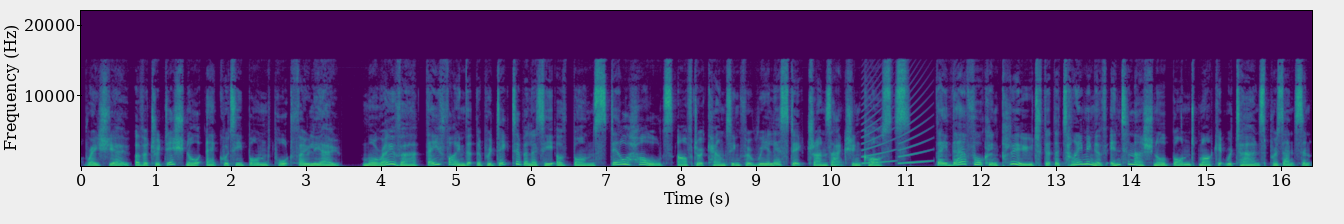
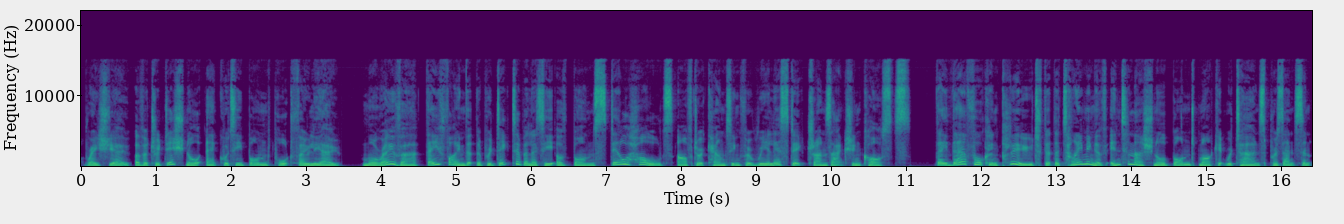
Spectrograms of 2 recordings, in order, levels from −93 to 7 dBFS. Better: second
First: siren; noticeable; at 10 s; peak 9 dB below the speech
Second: none

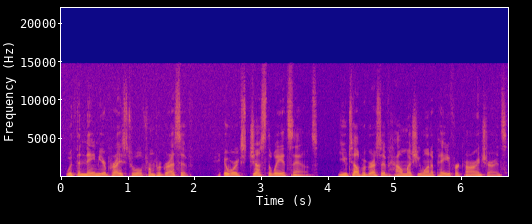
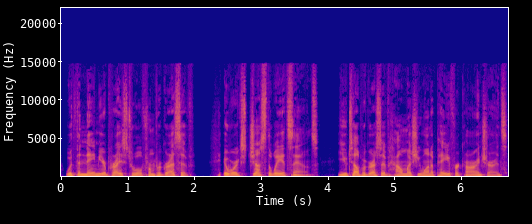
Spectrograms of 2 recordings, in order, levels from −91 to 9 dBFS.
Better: second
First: hiss; faint; throughout; 20 dB below the speech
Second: none

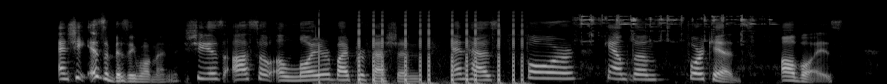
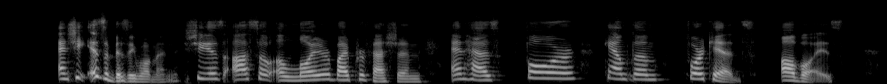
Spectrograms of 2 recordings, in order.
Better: second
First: phone ringing; noticeable; from 3 to 5.5 s; peak 1 dB below the speech // jangling keys; noticeable; from 6 to 7.5 s; peak 5 dB below the speech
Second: none

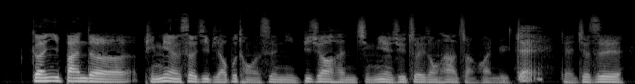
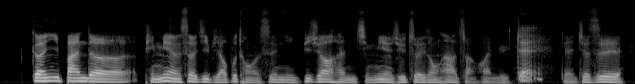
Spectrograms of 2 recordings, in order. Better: second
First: garbled, watery; badly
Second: none

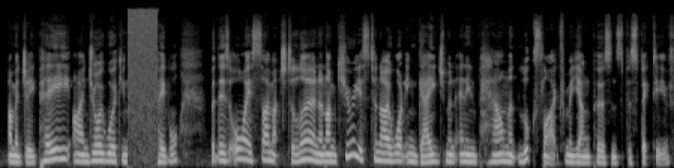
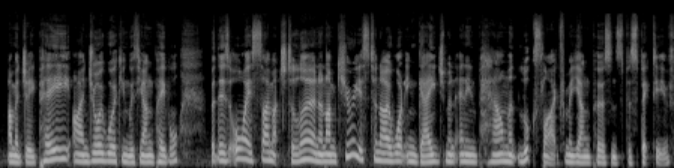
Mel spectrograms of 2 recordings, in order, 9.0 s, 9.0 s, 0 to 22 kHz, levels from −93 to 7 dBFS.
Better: second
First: audio cutting out; filled with static; at 1.5 s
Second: none

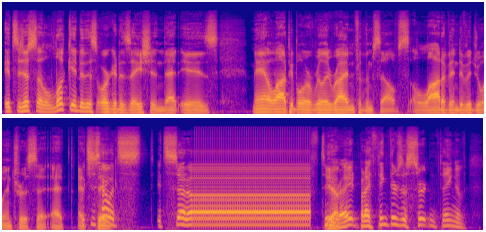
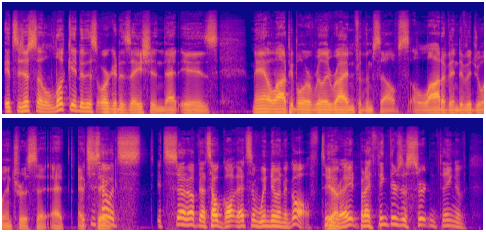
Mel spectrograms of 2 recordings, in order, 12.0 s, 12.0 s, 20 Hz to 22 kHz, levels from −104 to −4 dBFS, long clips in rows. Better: second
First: audio freezing; at 8.5 s for 1.5 s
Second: none

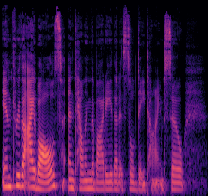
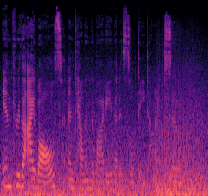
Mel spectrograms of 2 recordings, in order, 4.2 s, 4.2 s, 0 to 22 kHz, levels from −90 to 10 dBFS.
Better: first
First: none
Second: wind noise on the microphone; heavy; 9 dB below the speech

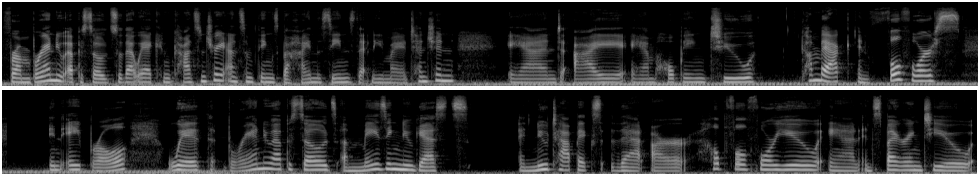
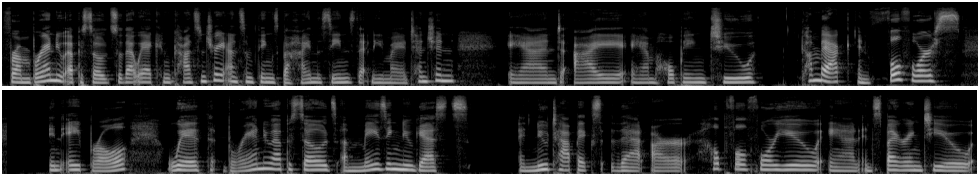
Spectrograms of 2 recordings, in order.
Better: second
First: low rumble; faint; throughout; 20 dB below the speech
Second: none

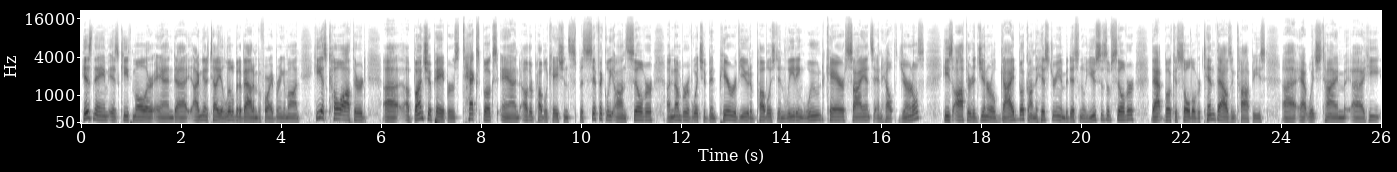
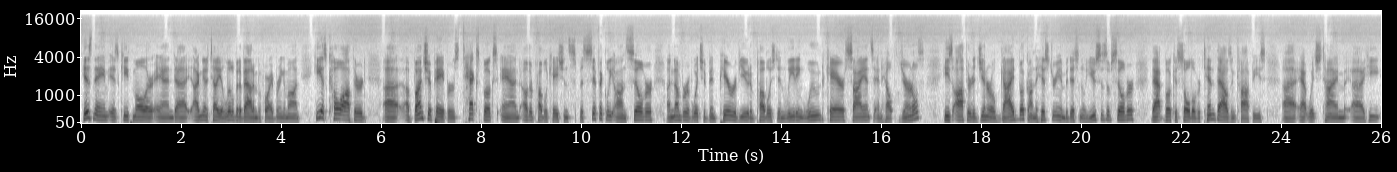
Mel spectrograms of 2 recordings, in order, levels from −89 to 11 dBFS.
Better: first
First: none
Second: hiss; noticeable; throughout; 20 dB below the speech

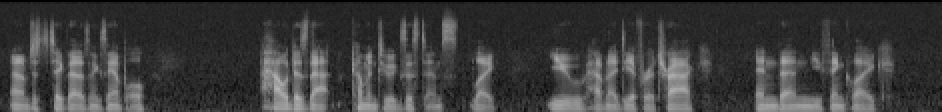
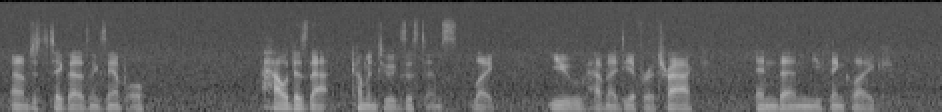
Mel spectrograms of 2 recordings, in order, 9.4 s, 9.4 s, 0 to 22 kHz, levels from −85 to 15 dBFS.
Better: first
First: hiss; faint; throughout; 25 dB below the speech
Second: hiss; loud; throughout; 9 dB below the speech

